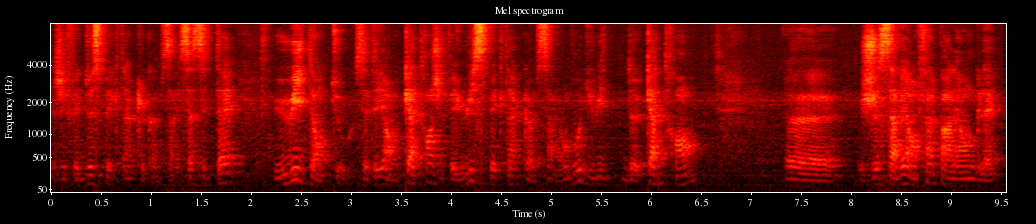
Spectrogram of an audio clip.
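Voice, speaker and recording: A young Parisian actor chats in a relaxed way about his career during a casual home interview, often saying "tu vois," in a low voice at normal speed. A far-off camera mic captures it as roomy, distant, noisy home video.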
